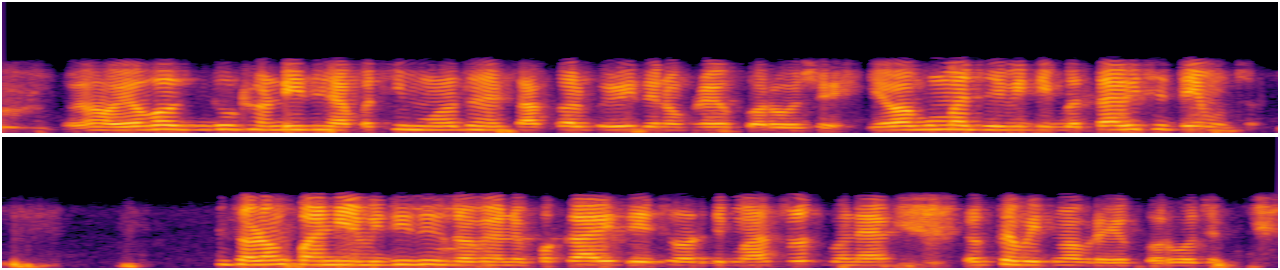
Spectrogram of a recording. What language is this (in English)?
Gujarati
